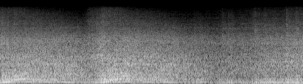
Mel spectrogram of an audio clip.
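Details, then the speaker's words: 350 Chev V8 in a Jaguar, just fitted with 1.6 offset rockers: revving gives a raspy, puffing growl rising and falling with throttle, from an exhaust leak that developed at the flex joint. "so yeah so we've developed a exhaust leak on the flip joint when we do the back exhaust hangers again"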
